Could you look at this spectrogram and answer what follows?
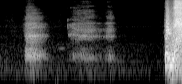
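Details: Sneezing set off by pulling nose hairs: two breathy intakes followed by one loud, explosive sneeze burst at the end.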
